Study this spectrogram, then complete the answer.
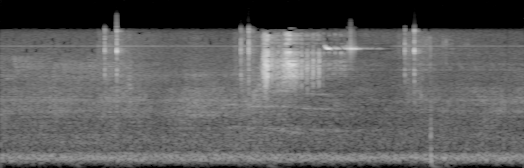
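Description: Short game sound effects chime and click.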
